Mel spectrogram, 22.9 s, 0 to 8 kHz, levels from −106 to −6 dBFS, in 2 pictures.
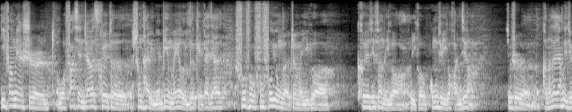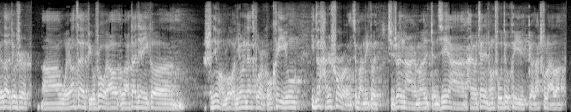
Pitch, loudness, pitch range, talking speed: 130 Hz, -19 LUFS, 115-145 Hz, 350 characters per minute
